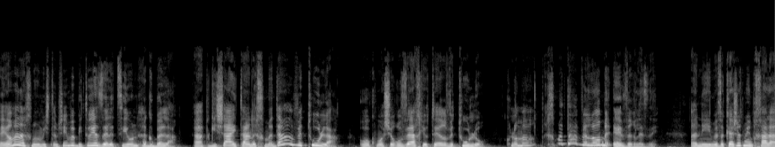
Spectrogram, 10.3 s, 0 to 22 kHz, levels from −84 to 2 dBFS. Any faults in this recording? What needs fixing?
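A metallic buzz runs through the whole clip, with extra tones around each note from a ripple at around 100 Hz with level swings of about 11 dB. This is overlap-add ripple: windowed frames were rejoined with an overlap whose gains don't sum to a constant, so the loudness pulses once per frame. To prevent it, match the analysis window, synthesis window and hop size so the overlapped windows sum to a flat gain.

Burbling bursts break over the sound at 1.88–2.04 s, 6.21–6.55 s, 7.93–8.27 s and 10.06–10.12 s. This is DAB burbling: bit errors of a few tenths of a percent got past the error correction into the MP2 data, so wrong samples put short blips of noise in single sub-bands. To prevent it, improve reception or use error concealment that mutes corrupted frames.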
